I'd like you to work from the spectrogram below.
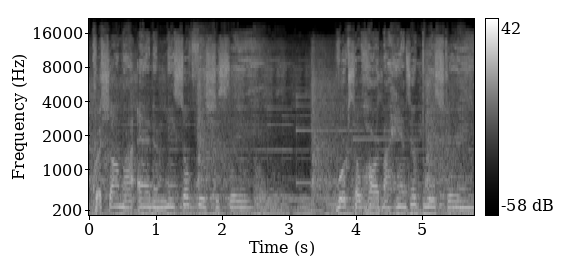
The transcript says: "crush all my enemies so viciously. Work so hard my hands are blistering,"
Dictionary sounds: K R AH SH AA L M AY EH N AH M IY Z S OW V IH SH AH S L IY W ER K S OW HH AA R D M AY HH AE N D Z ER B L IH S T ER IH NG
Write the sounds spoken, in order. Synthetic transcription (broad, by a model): K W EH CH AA N M AY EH N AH M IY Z S OW V IH SH AH S L IY W ER K S OW HH AA R D M AY HH AE N D Z ER B L IH S T ER IH NG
